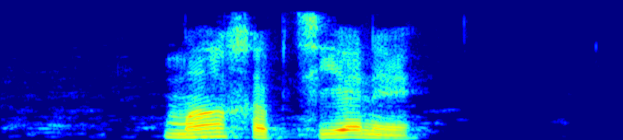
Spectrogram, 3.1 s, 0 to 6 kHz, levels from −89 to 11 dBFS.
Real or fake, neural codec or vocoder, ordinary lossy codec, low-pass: fake; vocoder, 44.1 kHz, 128 mel bands every 256 samples, BigVGAN v2; MP3, 48 kbps; 5.4 kHz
